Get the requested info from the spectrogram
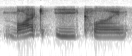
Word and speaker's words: Mark E. Klein: It's Mark E. Klein, M.D. And I'll spell it M-A-R-K, middle initial E, K-L-E-I-N.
